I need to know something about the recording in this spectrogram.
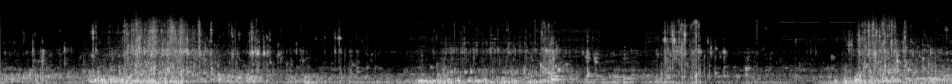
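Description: Air bubbles gurgle and rush loudly underwater.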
